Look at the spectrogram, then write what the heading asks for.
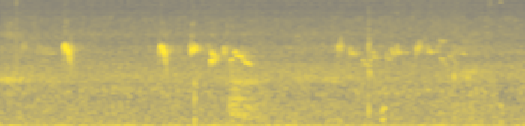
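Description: Small birds chirping faintly: short, high chirps scattered through, a few at a time, over a faint low background hum.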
